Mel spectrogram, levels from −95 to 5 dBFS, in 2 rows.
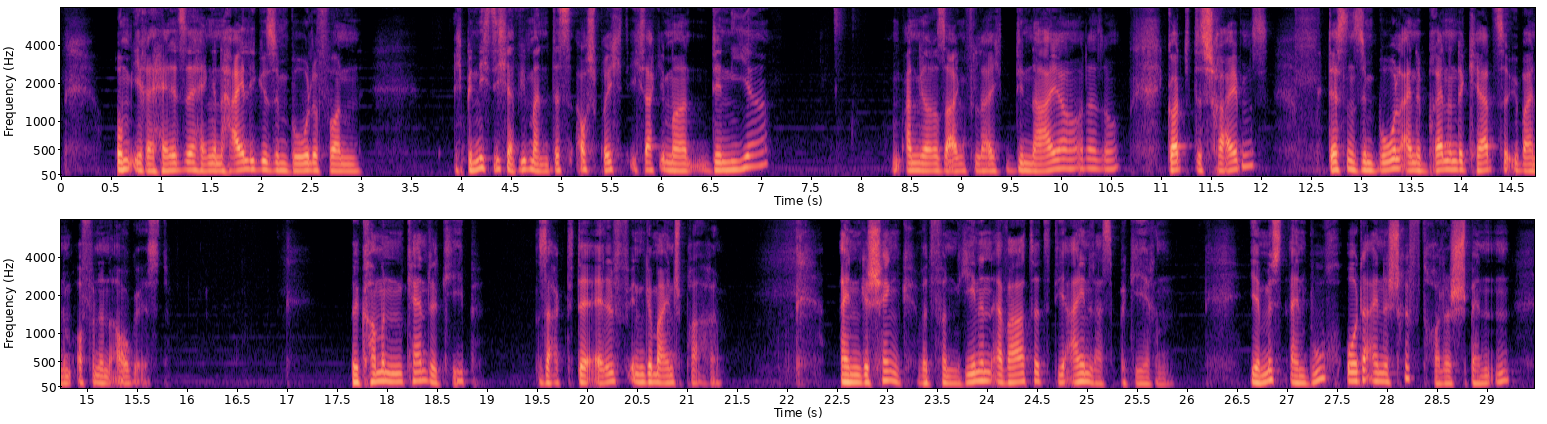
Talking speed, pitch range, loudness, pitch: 125 wpm, 125-150 Hz, -21 LUFS, 135 Hz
